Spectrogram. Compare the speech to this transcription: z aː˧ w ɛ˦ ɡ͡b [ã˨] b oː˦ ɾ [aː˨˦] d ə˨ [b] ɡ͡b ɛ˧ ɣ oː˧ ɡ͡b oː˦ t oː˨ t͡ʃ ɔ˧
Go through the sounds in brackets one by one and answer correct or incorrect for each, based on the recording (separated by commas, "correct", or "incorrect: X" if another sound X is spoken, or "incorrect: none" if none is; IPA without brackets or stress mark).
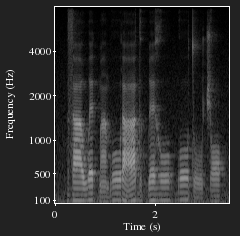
correct, correct, incorrect: none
